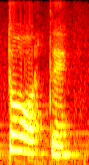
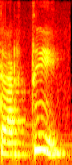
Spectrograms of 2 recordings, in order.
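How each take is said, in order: First: The stress is on the first syllable. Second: The stress is on the second syllable. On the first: The speaker calls it right. "The right stress is on the first syllable" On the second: The speaker calls it wrong. "people often confuse it and say торты"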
